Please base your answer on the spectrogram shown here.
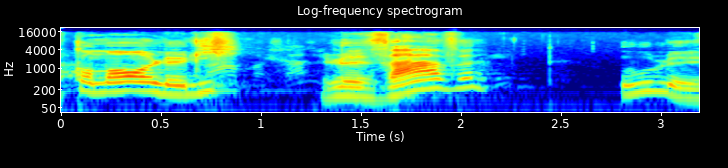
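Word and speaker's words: ו: nous voyons cela euh nous voyons bien que c'est vave la vraie prononciation mais pas waouou c'est bien un vave parce que ils ont il y a ceux qui sont ont créé le waouh va W c'est un peu étonnant car même si c'est waa ça se prononce vave ou que vous soyez c'est toujours le vave et nous allons revoir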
